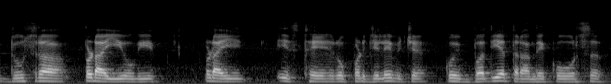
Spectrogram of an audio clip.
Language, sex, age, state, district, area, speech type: Punjabi, male, 18-30, Punjab, Rupnagar, urban, spontaneous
